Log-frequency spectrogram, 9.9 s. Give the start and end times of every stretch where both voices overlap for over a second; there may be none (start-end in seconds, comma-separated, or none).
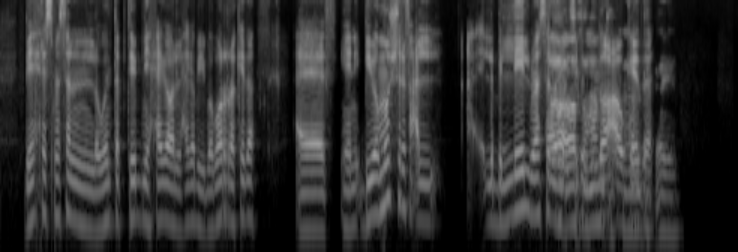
7.3-8.8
